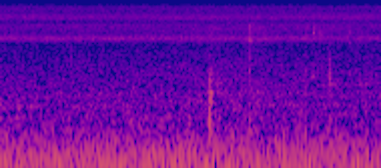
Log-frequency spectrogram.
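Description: Dry leaves rustle faintly as a monkey shifts on the ground.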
